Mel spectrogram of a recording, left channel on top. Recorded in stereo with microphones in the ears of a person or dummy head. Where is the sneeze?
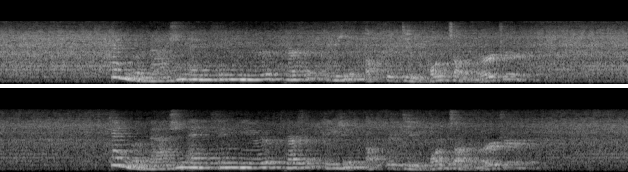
No sneeze in this recording.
